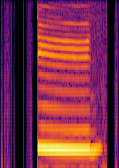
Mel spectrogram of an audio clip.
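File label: "dyun3", Cantonese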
